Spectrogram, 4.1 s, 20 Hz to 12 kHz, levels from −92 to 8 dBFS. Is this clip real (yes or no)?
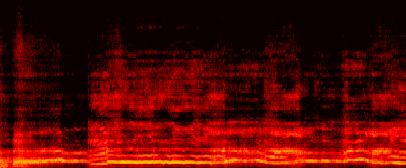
no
